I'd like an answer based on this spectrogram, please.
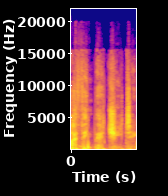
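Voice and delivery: soft, very quiet stage whisper. Confiding a suspicion to Brandon about a team cheating: whispering. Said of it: "I'm gonna whisper this".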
